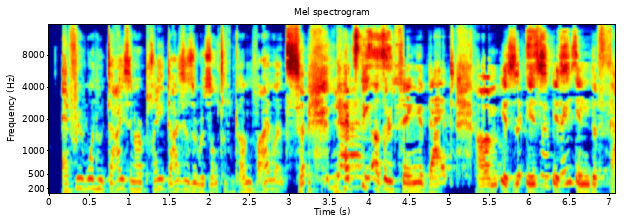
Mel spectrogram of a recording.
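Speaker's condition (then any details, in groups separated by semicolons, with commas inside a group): No condition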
